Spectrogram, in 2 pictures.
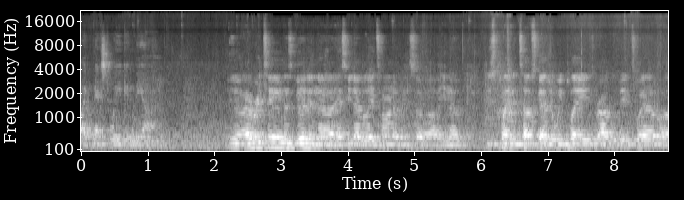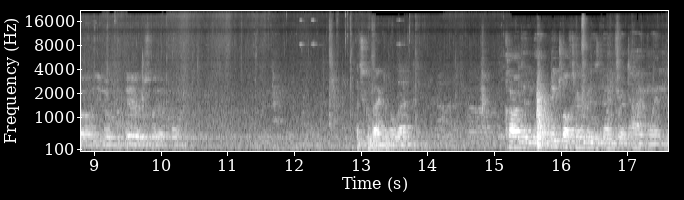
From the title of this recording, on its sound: Press Conferences & Post-Game Interviews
